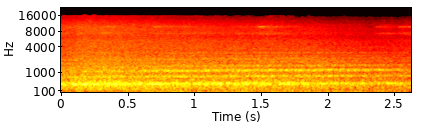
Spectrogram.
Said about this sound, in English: But now the metro trains are running again. Commuters and families dart in and out of the aging rail cars.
